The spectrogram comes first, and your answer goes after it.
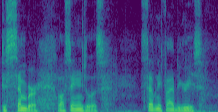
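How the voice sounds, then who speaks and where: This man's medium-pitched voice moves at a moderate speed, with noticeable noise in the background. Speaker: indie filmmaker and YouTuber. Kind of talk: vlog walking tour. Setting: outdoors on a hiking trail. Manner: casual, playful.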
